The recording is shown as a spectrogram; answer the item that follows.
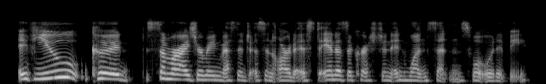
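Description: A woman speaks in an ordinary speaking voice at a medium pitch and a fairly quick pace. Her intonation is lively, with hardly any pauses. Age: 20s. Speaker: podcast host. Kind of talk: casual interview.

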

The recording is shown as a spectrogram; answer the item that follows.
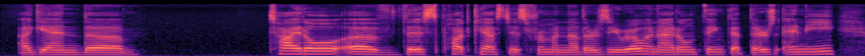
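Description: With a Spanish accent, a woman at a fairly low pitch speaks with ordinary pitch variation on a very clean recording with a silent background and a dry, close sound with no echo. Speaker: podcast host. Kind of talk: solo monologue. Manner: slow, halting.

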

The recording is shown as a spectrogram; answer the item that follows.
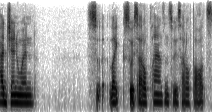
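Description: A woman's fairly low voice holds a monotone, flat intonation. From Argentina. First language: Spanish. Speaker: podcaster, law student. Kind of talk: personal monologue. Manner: halting, hesitant.

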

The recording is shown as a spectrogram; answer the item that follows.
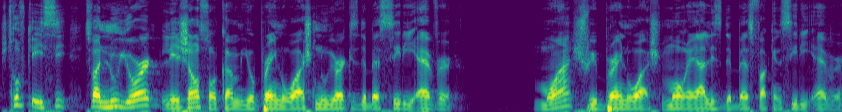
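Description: Speaking fairly slowly with lively intonation, a man at medium pitch is heard on a very clean recording with a silent background. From Montreal, Quebec. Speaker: musician. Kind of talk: casual interview. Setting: studio. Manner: animated.

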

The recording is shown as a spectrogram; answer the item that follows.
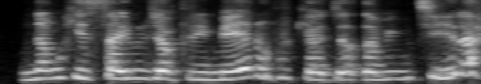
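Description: A woman speaks with a high pitch. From São Paulo city, Brazil. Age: 50s. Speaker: psychoanalyst and neuropsychologist. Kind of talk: interview about personal experience.

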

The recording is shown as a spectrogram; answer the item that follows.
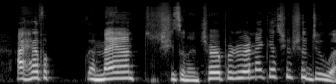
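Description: A woman's high voice swings very widely in pitch at a fairly quick pace, recorded very cleanly against a silent background with a dry, close sound and no echo. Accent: Brazilian. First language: Portuguese. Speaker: interpreter and voice actor. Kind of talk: interview.

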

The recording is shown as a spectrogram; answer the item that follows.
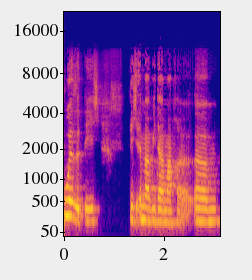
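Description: Her pitch medium, a woman with an ordinary speaking voice talks at a moderate pace with ordinary pitch variation. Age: 30s. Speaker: shaman and spiritual coach. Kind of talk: interview.

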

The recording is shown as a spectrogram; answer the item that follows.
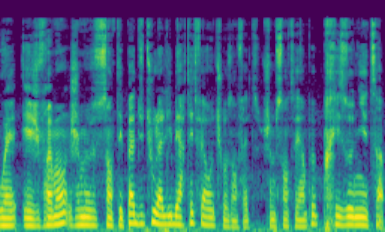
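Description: The speech moves fairly quickly with hardly any pauses. Pitch varies in an ordinary way. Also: man, medium pitch for a man. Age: 30s. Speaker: coach. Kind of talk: casual chat. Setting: outdoors. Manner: halting.

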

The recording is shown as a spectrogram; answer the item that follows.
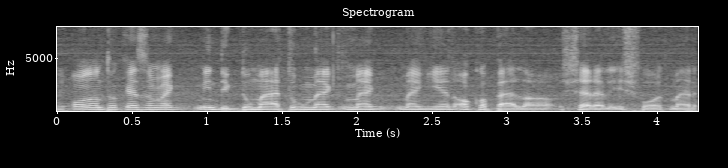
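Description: A man against noticeable background noise. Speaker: DJ and music producer. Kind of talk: casual interview chat.

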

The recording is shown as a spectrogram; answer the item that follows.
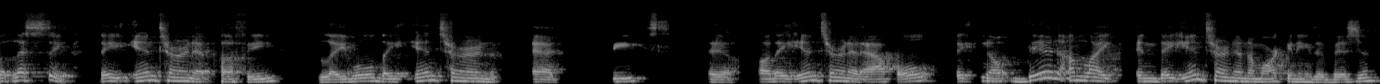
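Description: Very slow and very even in loudness, a man's fairly high voice moves with ordinary pitch variation. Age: 60s. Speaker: music industry executive. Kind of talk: interview.

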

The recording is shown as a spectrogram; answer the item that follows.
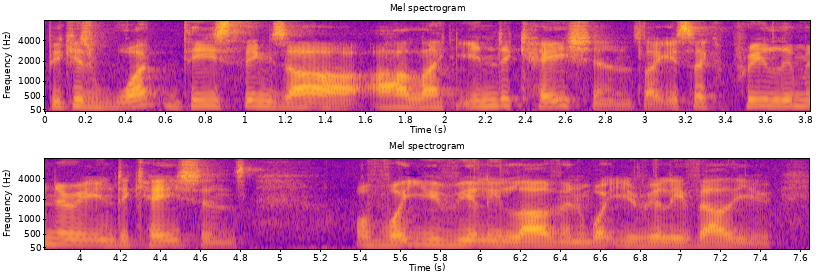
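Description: Speaking fairly quickly in an Australian accent, a man uses a fairly high pitch with ordinary pitch variation. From western suburbs of Sydney, Australia. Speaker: podcast host. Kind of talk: solo motivational monologue. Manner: animated, repetitive emphasis; gets louder when talking about personal development.

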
